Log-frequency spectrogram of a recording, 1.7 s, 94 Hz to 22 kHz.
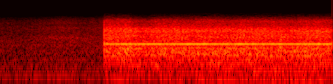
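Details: PlayStation 4 Pro running Warzone online: loud steady rushing roar with thin whistle, fan at full speed from overheating; inside found dust and completely dried-out thermal paste.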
